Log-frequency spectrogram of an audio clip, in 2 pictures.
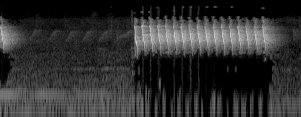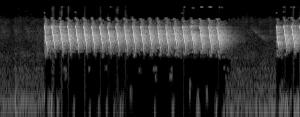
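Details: Bar-winged prinia delivering tembakan-style bursts for luring and tutoring: three high, rattling trills of fast repeated notes, each about two seconds long, separated by short pauses.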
